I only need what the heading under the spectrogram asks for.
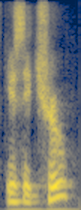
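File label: Voice Acting es M, Spanish, male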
